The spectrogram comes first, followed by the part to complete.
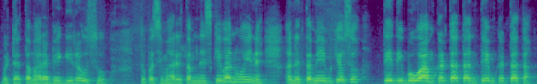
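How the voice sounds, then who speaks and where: An actress playing a gentle, pleading, ailing mother-in-law in a Gujarati stage play. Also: medium pitch, steady tone, normal speed, close to an everyday voice.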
